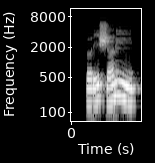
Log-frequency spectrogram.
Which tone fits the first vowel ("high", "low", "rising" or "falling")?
low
